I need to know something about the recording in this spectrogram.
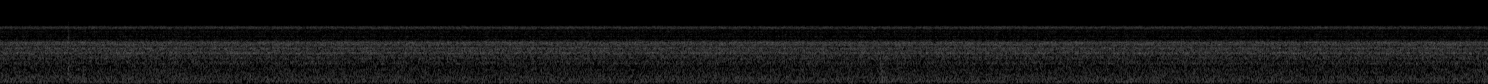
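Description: Faint steady hiss of background room tone and recording noise, unchanging throughout, with no other sound.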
